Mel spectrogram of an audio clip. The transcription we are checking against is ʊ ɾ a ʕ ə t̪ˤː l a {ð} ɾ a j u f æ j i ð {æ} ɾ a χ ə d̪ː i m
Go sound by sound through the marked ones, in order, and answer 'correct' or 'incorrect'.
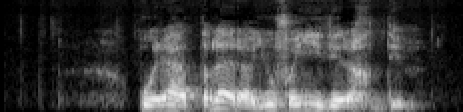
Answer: incorrect, incorrect

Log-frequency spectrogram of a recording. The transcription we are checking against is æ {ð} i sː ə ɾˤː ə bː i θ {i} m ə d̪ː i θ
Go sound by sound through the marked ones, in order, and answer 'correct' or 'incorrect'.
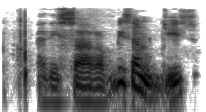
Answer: correct, incorrect

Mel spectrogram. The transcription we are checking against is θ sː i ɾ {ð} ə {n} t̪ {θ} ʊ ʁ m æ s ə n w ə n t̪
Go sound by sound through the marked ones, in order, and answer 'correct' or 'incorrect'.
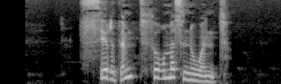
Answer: correct, incorrect, correct

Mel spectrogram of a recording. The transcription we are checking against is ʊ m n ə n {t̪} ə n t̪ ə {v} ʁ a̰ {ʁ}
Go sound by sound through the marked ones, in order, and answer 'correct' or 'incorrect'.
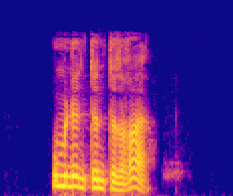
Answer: correct, incorrect, incorrect

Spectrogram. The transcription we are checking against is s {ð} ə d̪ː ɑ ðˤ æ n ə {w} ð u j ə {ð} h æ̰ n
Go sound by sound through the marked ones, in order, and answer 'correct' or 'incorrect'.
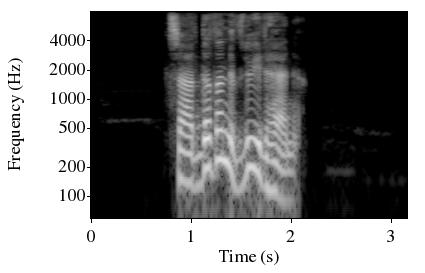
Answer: incorrect, incorrect, correct

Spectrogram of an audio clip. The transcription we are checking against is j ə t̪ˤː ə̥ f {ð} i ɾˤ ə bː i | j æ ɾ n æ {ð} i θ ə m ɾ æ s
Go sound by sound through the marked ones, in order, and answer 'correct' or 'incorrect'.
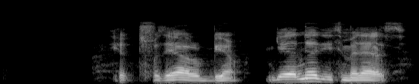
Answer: correct, correct

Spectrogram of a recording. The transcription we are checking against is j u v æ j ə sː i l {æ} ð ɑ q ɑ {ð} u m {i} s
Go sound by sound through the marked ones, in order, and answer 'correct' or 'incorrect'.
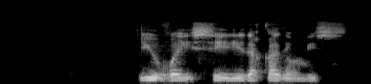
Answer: incorrect, correct, correct

